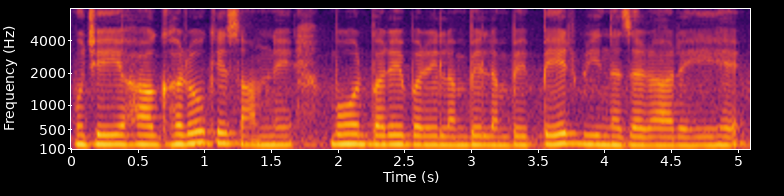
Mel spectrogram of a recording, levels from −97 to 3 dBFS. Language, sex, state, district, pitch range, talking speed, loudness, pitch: Hindi, female, Arunachal Pradesh, Papum Pare, 180-195 Hz, 190 wpm, -16 LUFS, 185 Hz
